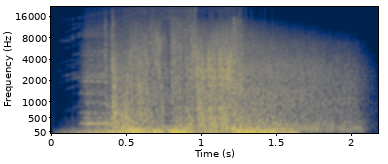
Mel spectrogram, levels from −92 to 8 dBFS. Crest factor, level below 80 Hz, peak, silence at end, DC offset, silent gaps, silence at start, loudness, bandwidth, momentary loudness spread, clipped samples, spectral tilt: 10 dB; -16 dBFS; -6 dBFS; 0.1 s; under 0.1%; none; 0.15 s; -15 LUFS; over 20 kHz; 13 LU; under 0.1%; -4.5 dB/octave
